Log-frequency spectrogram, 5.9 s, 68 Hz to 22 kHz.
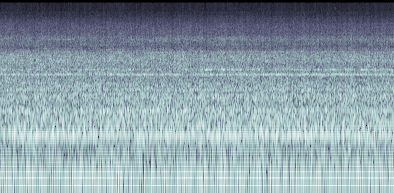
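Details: Lincoln Town Car (OBD1) after replacing the idle air control valve for high idle, no code: steady even idle with some hiss in the bay, no surging or hunting; now about 800 rpm versus roughly 2000 before, normal.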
